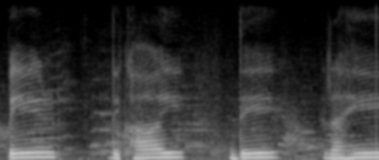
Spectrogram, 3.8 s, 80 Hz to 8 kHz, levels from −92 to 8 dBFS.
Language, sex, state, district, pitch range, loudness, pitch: Hindi, female, Madhya Pradesh, Bhopal, 195-225 Hz, -14 LUFS, 210 Hz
